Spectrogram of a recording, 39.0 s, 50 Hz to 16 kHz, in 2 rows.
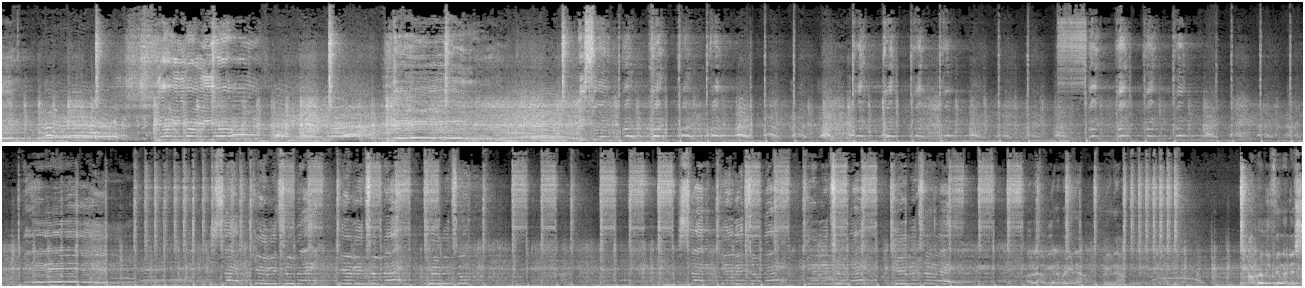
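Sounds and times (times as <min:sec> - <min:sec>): bass guitar notes: 0:00.0 - 0:01.7, 0:02.3 - 0:39.0
man singing lead vocals: 0:00.0 - 0:27.5, 0:29.5 - 0:34.1.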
